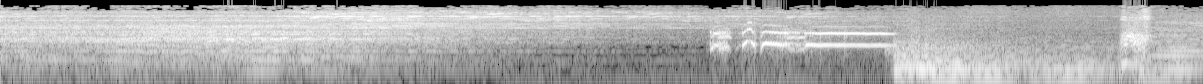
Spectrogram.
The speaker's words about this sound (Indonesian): Suara ayam berkokok. Oh, rupanya hari sudah pagi dan matahari akan muncul.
